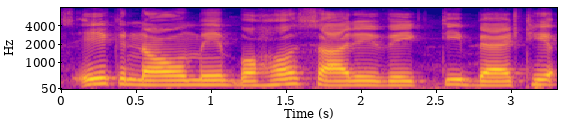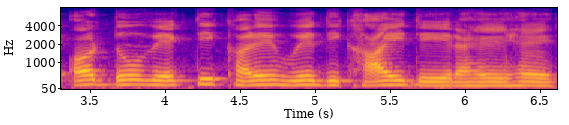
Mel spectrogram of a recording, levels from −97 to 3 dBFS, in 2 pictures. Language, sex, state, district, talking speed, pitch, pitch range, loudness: Hindi, male, Jharkhand, Ranchi, 145 wpm, 165 Hz, 155-175 Hz, -14 LUFS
